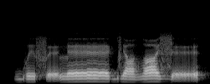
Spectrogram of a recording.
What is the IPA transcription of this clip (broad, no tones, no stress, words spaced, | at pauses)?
ɡʷefɛ̰lɛː ɡleðˤe zɛ̰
